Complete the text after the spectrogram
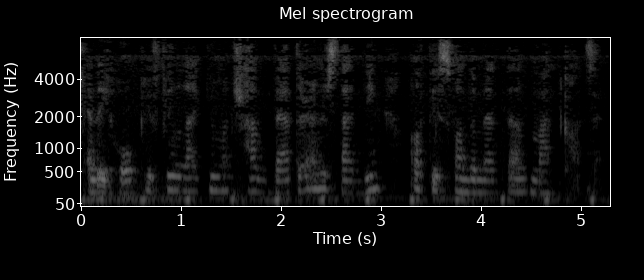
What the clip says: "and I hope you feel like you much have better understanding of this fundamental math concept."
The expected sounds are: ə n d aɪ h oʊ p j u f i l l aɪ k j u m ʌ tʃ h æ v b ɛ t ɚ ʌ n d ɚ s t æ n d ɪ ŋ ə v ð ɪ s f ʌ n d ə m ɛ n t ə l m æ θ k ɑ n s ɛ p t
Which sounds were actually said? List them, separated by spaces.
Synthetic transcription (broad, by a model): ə n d aɪ h oʊ p j u f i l l aɪ k j u m ʌ tʃ h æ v b ɛ t ɚ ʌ n d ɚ s t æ n d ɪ ŋ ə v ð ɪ s f ʌ n d ə m ɛ n t ə l m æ t k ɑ n s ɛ p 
